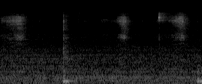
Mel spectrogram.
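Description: Kinetic sand being cut with a thin blade: about four short, gritty scraping strokes, one with a soft thump as the blade pushes through the packed sand.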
